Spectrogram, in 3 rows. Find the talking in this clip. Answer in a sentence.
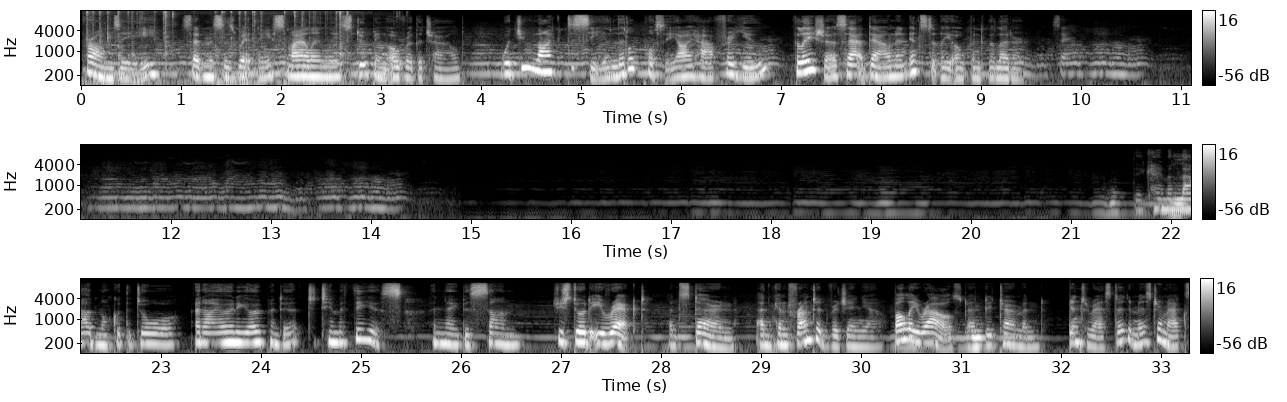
You can hear the talking from 0.0 to 9.9 s and from 21.6 to 33.2 s.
